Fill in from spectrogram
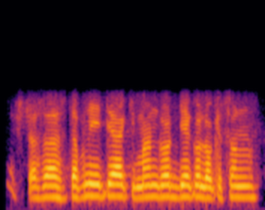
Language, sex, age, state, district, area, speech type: Assamese, male, 18-30, Assam, Tinsukia, urban, conversation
